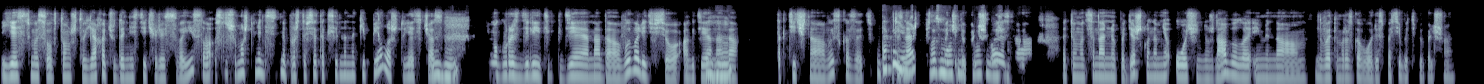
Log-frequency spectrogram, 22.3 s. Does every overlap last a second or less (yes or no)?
no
